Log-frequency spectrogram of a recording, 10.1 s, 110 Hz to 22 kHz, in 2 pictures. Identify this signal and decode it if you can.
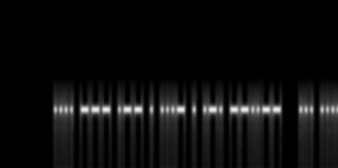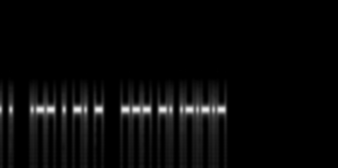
Morse code, heard as a keyed tone, about 30 wpm, 700 Hz. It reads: HOWEVER, SHE WENT ON.
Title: Sentences from Top 600 Words 30wpm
